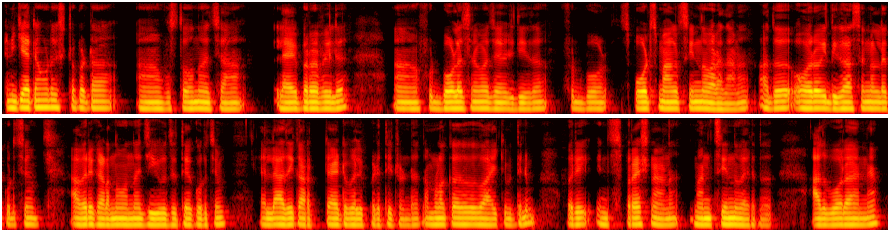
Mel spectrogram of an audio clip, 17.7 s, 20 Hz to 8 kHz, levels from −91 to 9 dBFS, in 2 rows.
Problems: low volume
